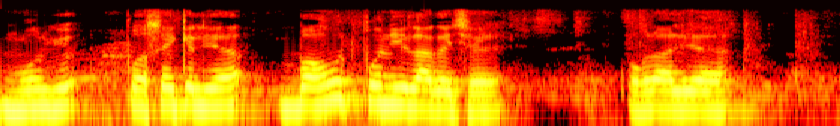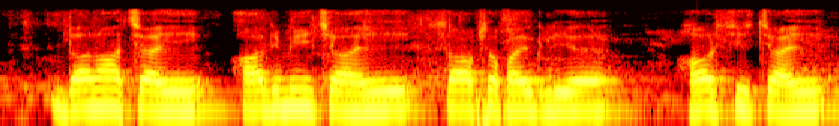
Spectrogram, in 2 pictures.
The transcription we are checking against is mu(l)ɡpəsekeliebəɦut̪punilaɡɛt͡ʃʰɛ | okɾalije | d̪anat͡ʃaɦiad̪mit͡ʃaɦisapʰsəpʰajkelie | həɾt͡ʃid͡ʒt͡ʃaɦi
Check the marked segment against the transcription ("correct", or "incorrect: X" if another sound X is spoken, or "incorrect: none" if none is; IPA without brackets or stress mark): incorrect: ɾ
